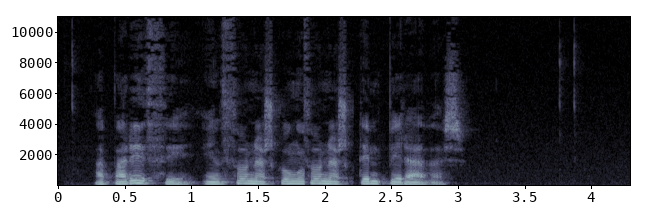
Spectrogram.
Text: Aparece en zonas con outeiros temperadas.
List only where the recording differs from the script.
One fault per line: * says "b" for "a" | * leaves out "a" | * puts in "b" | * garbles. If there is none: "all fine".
* says "zonas" for "outeiros"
